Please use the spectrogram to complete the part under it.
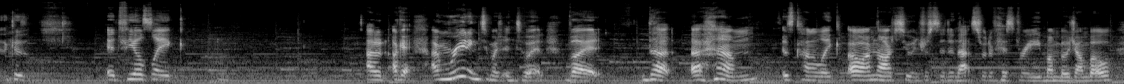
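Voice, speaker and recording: A woman's voice: medium pitch, bright, forceful tone. A woman giving casual, conversational playthrough commentary, skeptical and thinking aloud as a gaming streamer. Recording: faint game music behind.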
